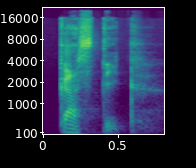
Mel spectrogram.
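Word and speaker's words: càstig: Mit the una de las escasísimas excepciones es la palabra castic, castigo, que no se pronuncia castich, sino castic.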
